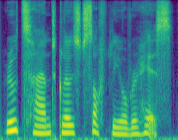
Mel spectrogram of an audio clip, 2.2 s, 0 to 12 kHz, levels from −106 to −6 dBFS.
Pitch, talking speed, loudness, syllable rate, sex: 175 Hz, 160 wpm, -16 LUFS, 4.4 syllables/s, female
